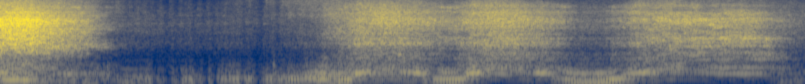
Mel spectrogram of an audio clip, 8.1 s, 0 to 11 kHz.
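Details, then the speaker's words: Rebuilt 16-valve MK2 Golf GTI engine just after first start following new HT leads, plugs and injector tightening; revs up and down cleanly without misfire or knock, eases to idle, slight exhaust smoke; normal running. "done look it's idling now as it started up it's idling smoking a bit from the exhaust so if I need to tighten that up"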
